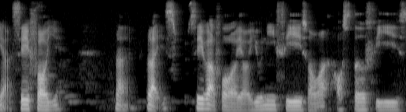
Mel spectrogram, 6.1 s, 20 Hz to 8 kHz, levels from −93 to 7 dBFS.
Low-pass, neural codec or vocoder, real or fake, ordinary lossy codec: none; none; real; none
